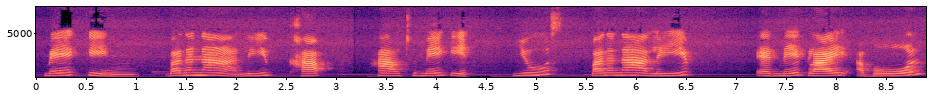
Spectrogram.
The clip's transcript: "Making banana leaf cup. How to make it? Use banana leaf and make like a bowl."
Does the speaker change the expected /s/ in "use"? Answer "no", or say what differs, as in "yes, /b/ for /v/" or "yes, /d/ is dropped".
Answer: no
